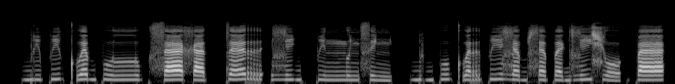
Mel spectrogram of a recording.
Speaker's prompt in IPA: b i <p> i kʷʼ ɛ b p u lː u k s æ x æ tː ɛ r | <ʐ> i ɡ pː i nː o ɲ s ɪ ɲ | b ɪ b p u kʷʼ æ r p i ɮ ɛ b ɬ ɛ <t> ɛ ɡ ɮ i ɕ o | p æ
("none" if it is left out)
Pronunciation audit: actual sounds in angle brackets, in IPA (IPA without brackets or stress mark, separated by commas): p, ɮ, p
